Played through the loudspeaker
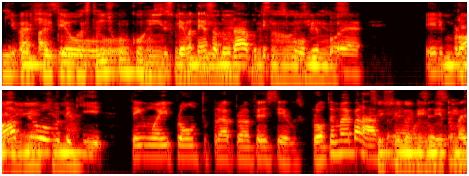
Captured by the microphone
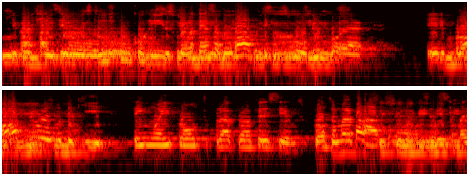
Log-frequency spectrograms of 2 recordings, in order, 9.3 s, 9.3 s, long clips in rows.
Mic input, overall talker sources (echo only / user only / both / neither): echo only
